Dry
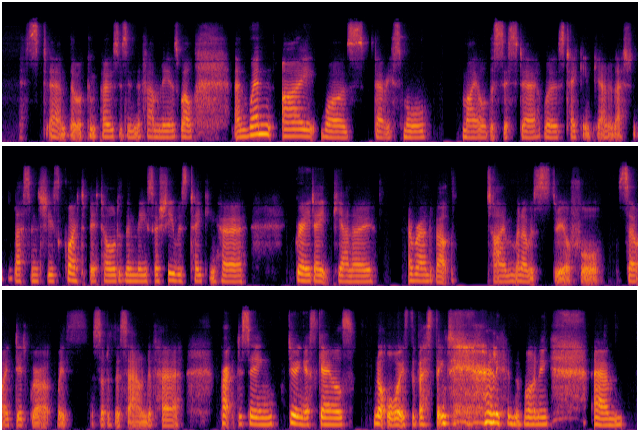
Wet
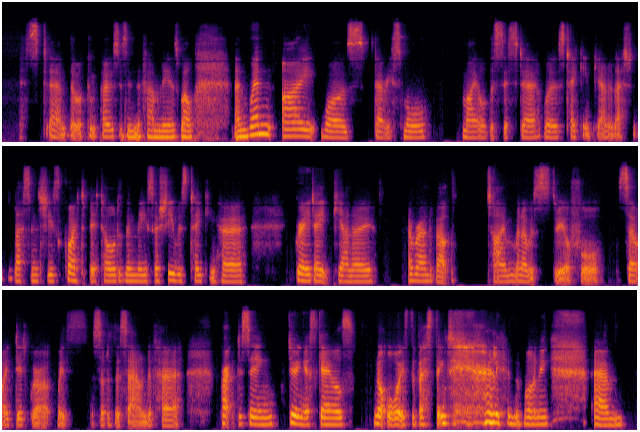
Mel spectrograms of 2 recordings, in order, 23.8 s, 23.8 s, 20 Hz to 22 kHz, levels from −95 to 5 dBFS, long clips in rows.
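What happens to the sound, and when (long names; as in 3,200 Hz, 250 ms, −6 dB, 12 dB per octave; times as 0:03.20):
0:01.49–0:03.07: bass and treble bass +14 dB, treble −6 dB
0:05.88–0:06.41: expander for the loud parts, over −38 dBFS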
